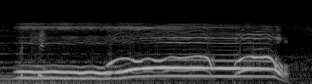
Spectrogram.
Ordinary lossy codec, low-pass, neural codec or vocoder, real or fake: none; 7.2 kHz; none; real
